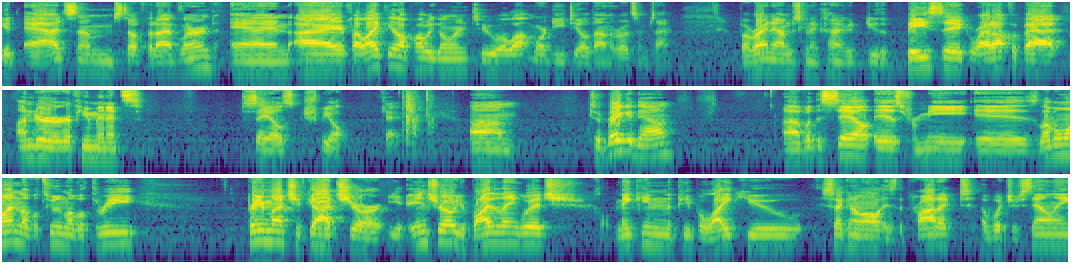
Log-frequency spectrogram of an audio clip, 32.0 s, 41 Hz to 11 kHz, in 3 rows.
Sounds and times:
Speech: 0.0s - 6.7s, 7.4s - 12.1s, 13.1s - 14.8s, 15.4s - 15.8s, 16.6s - 17.4s, 18.4s - 22.8s, 23.8s - 32.0s.

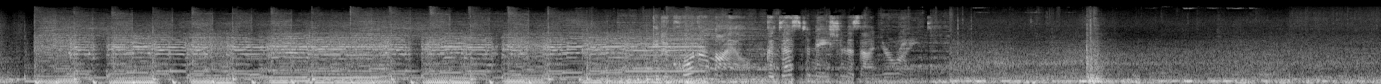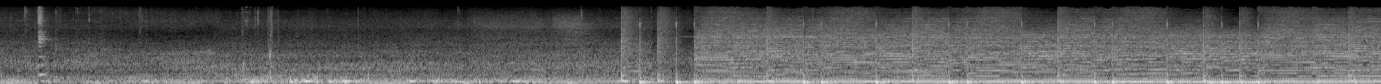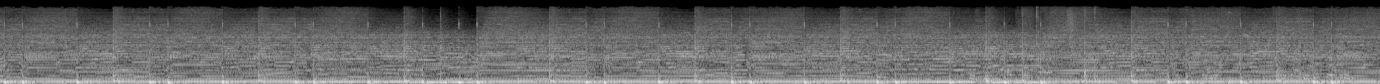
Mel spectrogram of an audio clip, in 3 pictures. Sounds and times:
Traffic noise, roadway noise: 0.0s - 8.2s, 8.8s - 41.4s
Car: 9.1s - 41.4s.

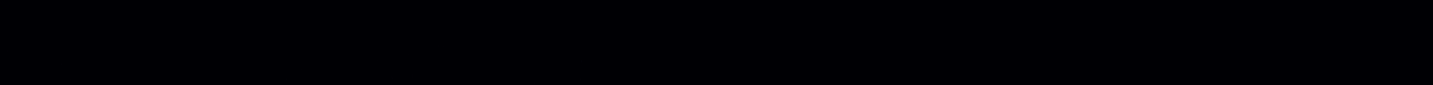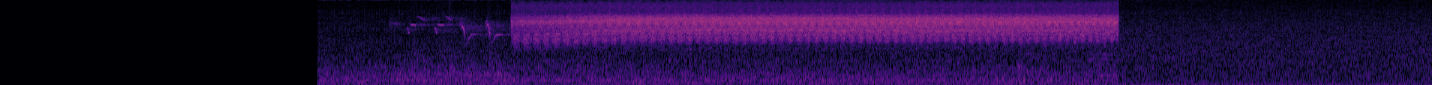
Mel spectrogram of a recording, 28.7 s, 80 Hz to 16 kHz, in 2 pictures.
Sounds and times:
Chirp, tweet: 18.2s - 25.5s.

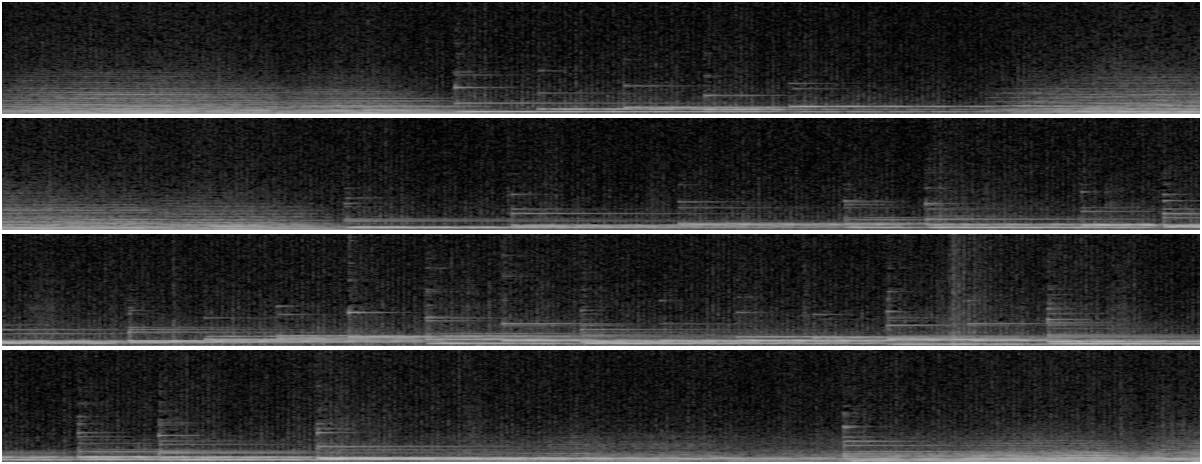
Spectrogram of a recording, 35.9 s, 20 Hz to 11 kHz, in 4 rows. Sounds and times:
Vibraphone: 3.4s - 7.7s, 11.6s - 32.0s
Marimba, xylophone: 3.4s - 7.9s, 11.5s - 32.6s, 33.2s - 35.9s.

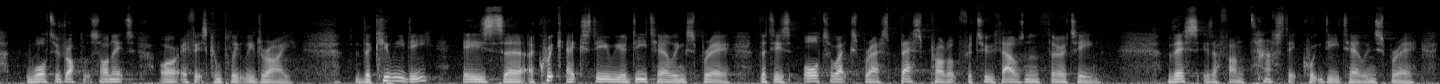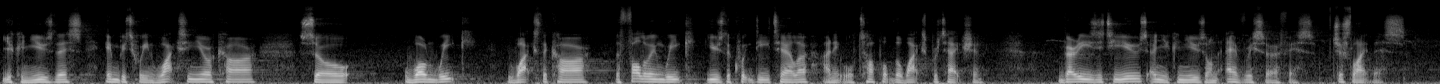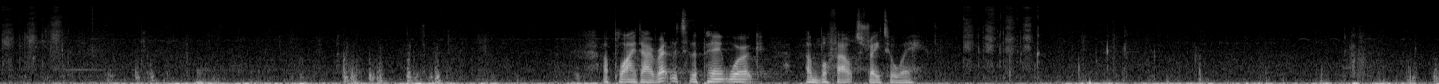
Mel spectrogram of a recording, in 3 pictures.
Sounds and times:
Speech: 0.0s - 11.0s, 11.7s - 24.3s, 25.0s - 28.5s, 34.8s - 38.1s.

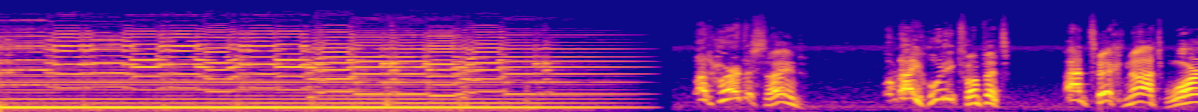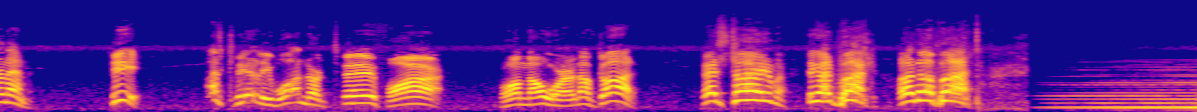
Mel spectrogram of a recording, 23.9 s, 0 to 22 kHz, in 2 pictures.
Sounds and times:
Bagpipes: 0.0s - 6.6s, 22.3s - 23.9s
Speech: 7.0s - 8.1s, 8.9s - 12.3s, 13.1s - 13.4s, 14.0s - 16.4s, 17.0s - 18.4s, 19.0s - 21.8s.

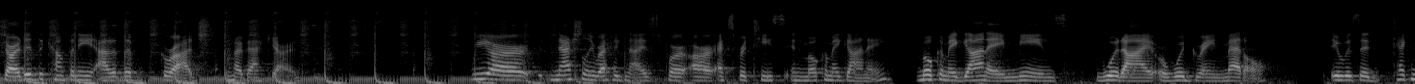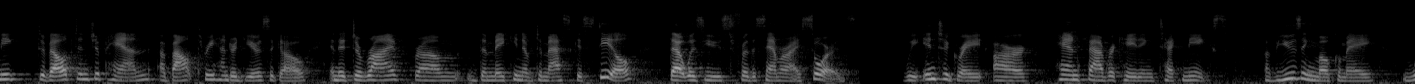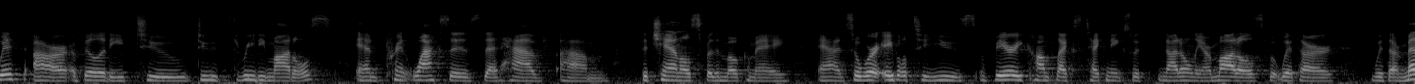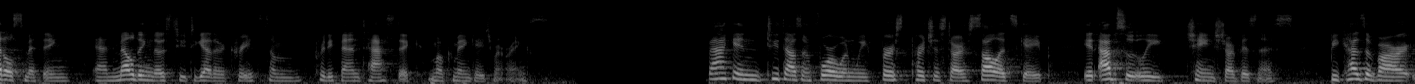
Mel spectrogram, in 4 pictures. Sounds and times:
Speech: 0.0s - 3.1s, 4.7s - 12.7s, 13.3s - 48.0s, 49.6s - 56.6s.

